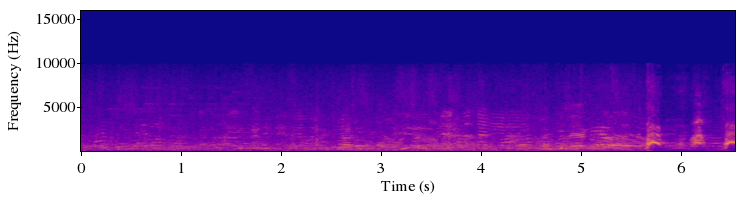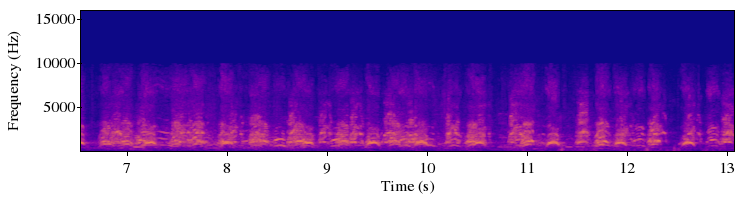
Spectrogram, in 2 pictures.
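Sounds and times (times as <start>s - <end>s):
small dogs yapping: 5.7s - 13.0s.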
